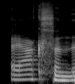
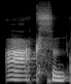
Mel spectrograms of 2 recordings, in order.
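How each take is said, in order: First: Said in the usual way. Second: "accent" starting with an open "ah"; British vowel. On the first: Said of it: "the word accent in British accent". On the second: Shown as a demonstration. Showing British speech, "accent" said as "ahk-sent". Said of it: "British accent is".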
